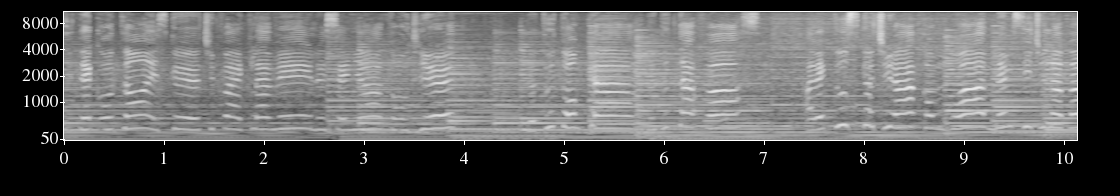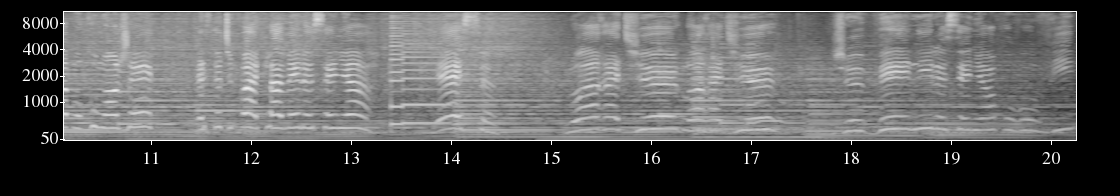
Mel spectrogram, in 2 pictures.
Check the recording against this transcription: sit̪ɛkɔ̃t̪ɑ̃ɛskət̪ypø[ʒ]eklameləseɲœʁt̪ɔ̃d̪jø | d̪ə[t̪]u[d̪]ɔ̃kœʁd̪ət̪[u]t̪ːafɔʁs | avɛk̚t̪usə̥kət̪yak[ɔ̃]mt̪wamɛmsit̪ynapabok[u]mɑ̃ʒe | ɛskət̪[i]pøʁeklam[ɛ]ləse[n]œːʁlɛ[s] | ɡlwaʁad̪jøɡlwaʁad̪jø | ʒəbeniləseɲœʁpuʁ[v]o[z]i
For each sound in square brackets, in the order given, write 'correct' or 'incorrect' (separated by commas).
incorrect, correct, incorrect, correct, incorrect, correct, incorrect, incorrect, incorrect, correct, correct, incorrect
